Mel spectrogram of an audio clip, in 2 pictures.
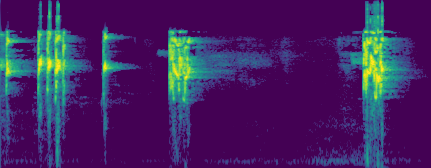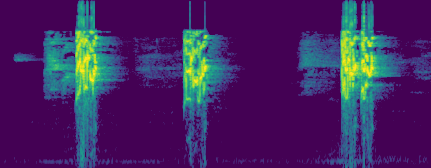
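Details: Calling lovebird meant to draw answers from silent birds: piercing, scratchy chirps, some in tight clusters of two or three, spaced irregularly with quiet gaps of up to two seconds.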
